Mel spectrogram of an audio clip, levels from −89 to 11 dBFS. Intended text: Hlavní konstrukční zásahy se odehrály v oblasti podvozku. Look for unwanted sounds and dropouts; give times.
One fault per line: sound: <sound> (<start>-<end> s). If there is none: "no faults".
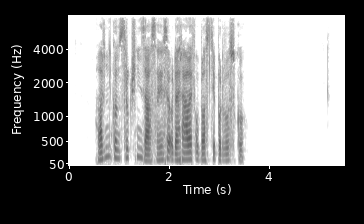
no faults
